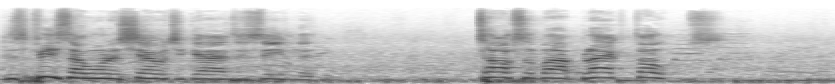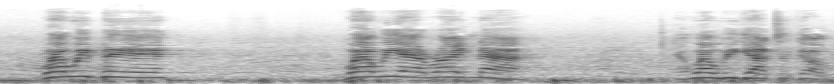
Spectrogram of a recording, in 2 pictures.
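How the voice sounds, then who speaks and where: A man with a high pitch for a man speaks at a moderate pace in a raised, projected voice, with lively intonation, long, frequent pauses and noticeable background noise. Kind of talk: spoken word poetry performance.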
